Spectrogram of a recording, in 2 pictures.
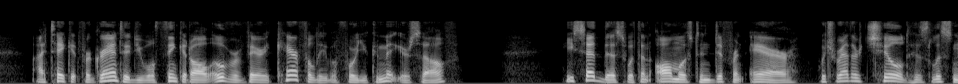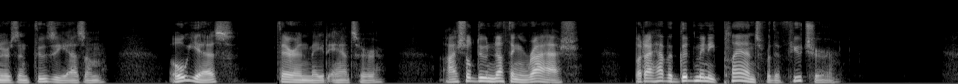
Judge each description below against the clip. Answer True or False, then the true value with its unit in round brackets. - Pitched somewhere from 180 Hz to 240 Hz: False (110 Hz)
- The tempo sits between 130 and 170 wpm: True (160 wpm)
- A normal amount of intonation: False (6.5 semitones)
